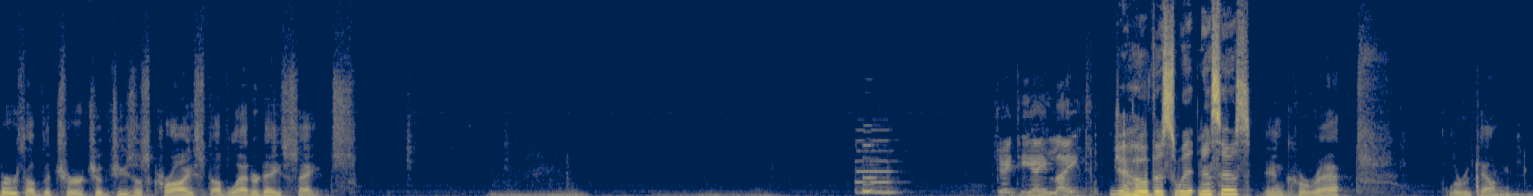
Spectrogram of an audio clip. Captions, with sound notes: of the Church of Jesus Christ of Latter Day Saints. (buzzer beeps) - JTA, Late. - Jehovah's Witnesses. - Incorrect. LaRue County.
